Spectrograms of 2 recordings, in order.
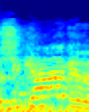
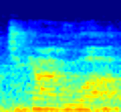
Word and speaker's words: Chicago: So, taken together, Chicagoa, or as the French would come to pronounce it, Chicago, roughly translates to River of the Stinky Wild Onion, or yeah, right?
